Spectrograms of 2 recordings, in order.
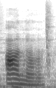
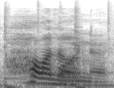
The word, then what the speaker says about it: honor: you have the word honor honor begins with letter H but it is wrong for you to say hor because letter H in that word is silence and that's why you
